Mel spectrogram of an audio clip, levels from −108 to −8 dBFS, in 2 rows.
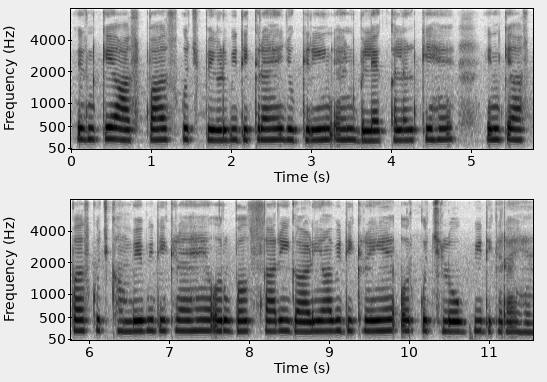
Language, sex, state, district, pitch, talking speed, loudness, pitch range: Hindi, female, Maharashtra, Dhule, 225 Hz, 190 wpm, -15 LUFS, 220-230 Hz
